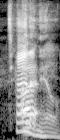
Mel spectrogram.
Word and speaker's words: Tannehill: Tannehill. It sounded like you were like put an exclamation point. Tannehill. Cojito. Cojitos. He said Screw you he guys. looked directly at you and he was like, Tannehill.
